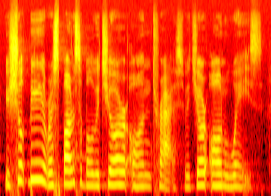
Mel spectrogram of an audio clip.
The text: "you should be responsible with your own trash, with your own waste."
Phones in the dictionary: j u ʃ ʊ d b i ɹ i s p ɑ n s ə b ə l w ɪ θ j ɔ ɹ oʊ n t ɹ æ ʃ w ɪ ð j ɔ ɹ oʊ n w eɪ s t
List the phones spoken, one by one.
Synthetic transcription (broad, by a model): j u ʃ ʊ d b i ɹ i s p ɑ n s ə b ə l w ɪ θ j ɔ ɹ oʊ n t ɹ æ s w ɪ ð j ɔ ɹ oʊ n w eɪ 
